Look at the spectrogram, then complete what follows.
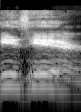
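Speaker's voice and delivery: acted-out, flat, utterly unenthusiastic announcer-like delivery. Retelling a film scene where the lackey announces the leader: imitating an unenthusiastic voice. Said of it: "in the most unenthusiastic voice".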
